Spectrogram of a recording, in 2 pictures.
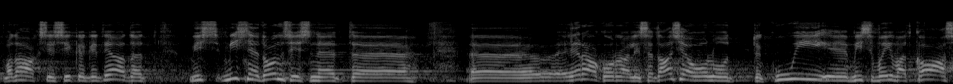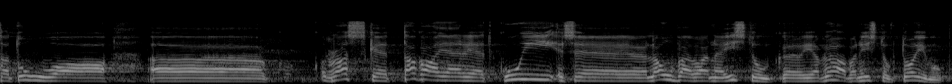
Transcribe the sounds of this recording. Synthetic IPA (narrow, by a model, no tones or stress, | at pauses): mɑt̪ɑɦɑksisikːˑɑɡit̪eɑd̪ɑet̪ː | mismisne̞ːd̪o̞nsisne̞ːd̪̥ | e̞ɾɑko̞rːɑlise̞d̪̥ɑsjɑo̞lud̪̥kujmisvɤ̞jvɑd̪̥kɑːsɑt̪uːɑ | rɑske̞d̪ːɑɡ̥ɑjæɾjed̪̥kujse̞lɑwbæːvɑne̞ist̪uŋɡ̥jɑpyɦɑbɑnuist̪uŋɡ̥̚t̪o̞jmub̥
